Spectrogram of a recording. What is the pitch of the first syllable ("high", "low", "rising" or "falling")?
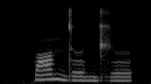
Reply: rising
